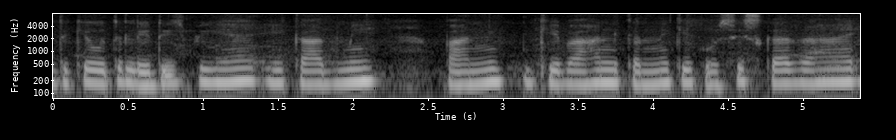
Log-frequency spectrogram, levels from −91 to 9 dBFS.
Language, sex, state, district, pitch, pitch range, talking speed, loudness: Hindi, female, Uttar Pradesh, Hamirpur, 180 Hz, 170-185 Hz, 180 wpm, -31 LUFS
